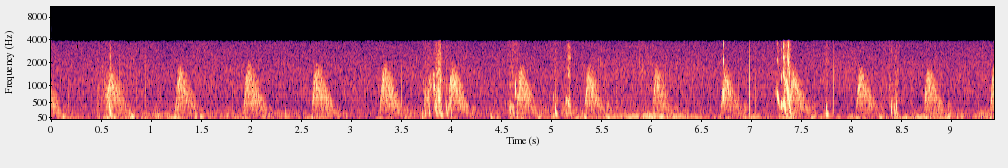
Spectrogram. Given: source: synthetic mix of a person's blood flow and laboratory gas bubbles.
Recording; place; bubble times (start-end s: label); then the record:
Doppler ultrasound of blood flow; subclavian vein
0.54-0.65 s: bubbles
3.70-4.00 s: bubbles
4.56-4.68 s: bubbles
5.00-5.22 s: bubbles
6.70-6.76 s: bubbles
7.24-7.45 s: bubbles
7.71-7.81 s: bubbles
8.38-8.49 s: bubbles
From the record:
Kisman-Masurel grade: 122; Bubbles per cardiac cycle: 1 to 2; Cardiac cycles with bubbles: 10 to 50%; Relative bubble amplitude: moderate (0.250 to 0.450); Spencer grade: 2 (many but less than half of the cardiac periods contain bubble signals, singularly or in groups); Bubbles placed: anywhere in the cardiac cycle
